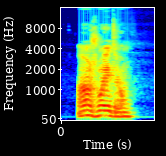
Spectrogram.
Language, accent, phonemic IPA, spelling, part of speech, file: French, Canada, /ɑ̃.ʒwɛ̃.dʁɔ̃/, enjoindront, verb, LL-Q150 (fra)-enjoindront.wav
- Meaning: third-person plural future of enjoindre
